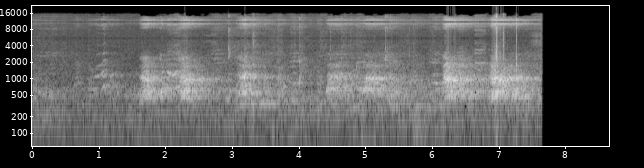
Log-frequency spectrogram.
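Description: A Chinese crested powder puff barking in short repeated bursts, about eight in all, then the sound cuts off suddenly near the end.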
